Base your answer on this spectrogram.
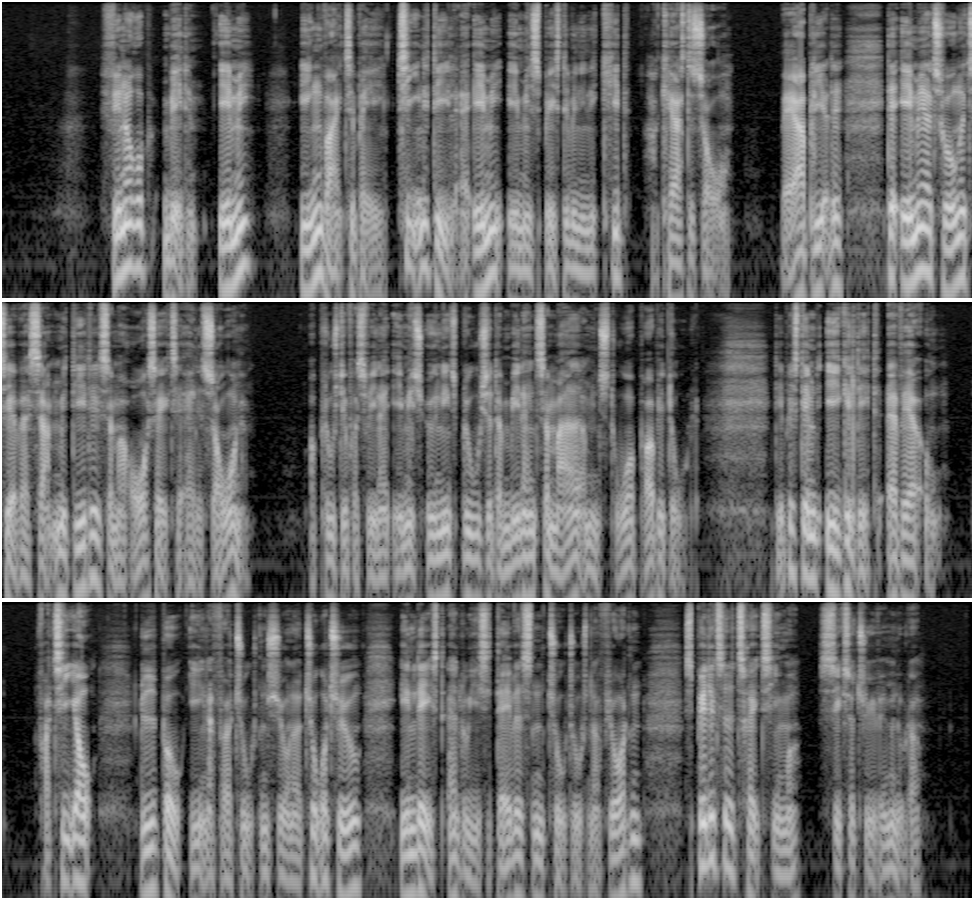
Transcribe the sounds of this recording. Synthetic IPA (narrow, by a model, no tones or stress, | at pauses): fe̝nɐʁob̥med̥em | emi | e̝ŋn̩ʋɑ̈ɪ̰t͡sʰe̝b̥ɛ̰ːɪt͡sʰḭːnəd̥e̝̰ːlæʔemiʔemisb̥esd̥əʋeninəkʰid̥ | hɑ̈kʰæɐsd̥əð̩ˠsɒʊ̰ɐ | ʋæːɐb̥liɐ̰d̥e̝d̥æʔemiæɐt͡sʰʋɔ̽ŋəð̩ˠt͡sʰe̝læʋæ̰ːɐsɑ̈m̰n̩med̥ed̥əsɒ̽mhɑ̈ʔɒːɐsɛ̰ɪt͡sʰe̝lʔæləsɒʊɐnə | ɒ̽pʰlusd̥ifɒsʋe̝n̰ɐʔemisøŋle̝ŋsb̥luːsəd̥ɑ̈me̝n̰ɐhe̝nsɑ̈mɑ̈ːð̩ˠɒ̽m̥ensd̥o̝ːɐpʰɒ̽b̥id̥o̝̰ːl | d̥e̝æɐb̥e̝sd̥em̰d̥e̝ɡ̥əled̥æʋæɐʔɔŋ̰ | fʁɑ̈t͡sʰḭːɒ̰ːlyðˠb̥ɔ̽ʊ̰e̝̰ːnɒfɶɐt͡sʰṵːsn̩sø̰hunɐðˠt͡sʰo̝̰ːʔɒt͡sʰyːʊe̝nlḛːsd̥æluisəd̥ɛʋiðˠsn̩t͡sʰo̝̰ːt͡sʰṵːsn̩ɒ̽fjo̝ɐd̥n̩sb̥e̝lət͡sʰið̰ˠt͡sʰʁɛ̰ːt͡sʰiːmɐ | seɡ̥sɒ̽t͡sʰy̰ːʋəminud̥ɐ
